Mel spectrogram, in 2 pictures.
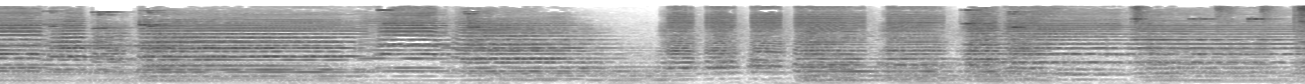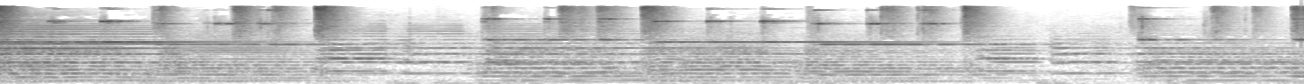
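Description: Guggenmusik brass band playing: trombones and other brass horns sound loud held chords. Drum hits come through more clearly in the second half as the brass gets softer.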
